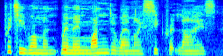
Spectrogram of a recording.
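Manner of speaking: proud, building recital of confident verse; poem recital. Acted. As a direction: own every line with swagger. Recites Maya Angelou poem.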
